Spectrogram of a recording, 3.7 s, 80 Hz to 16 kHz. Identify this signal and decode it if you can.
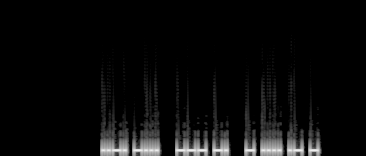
Morse code, heard as a keyed tone, about 45 wpm, 700 Hz. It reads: FB ON THAT
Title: Common QSO Phrases 45wpm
